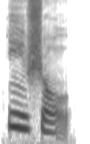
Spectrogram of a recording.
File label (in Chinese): "一手", Chinese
